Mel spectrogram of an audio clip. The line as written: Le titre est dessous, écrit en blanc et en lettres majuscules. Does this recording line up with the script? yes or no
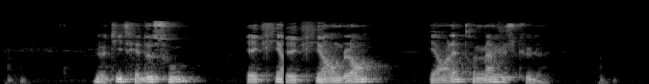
no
